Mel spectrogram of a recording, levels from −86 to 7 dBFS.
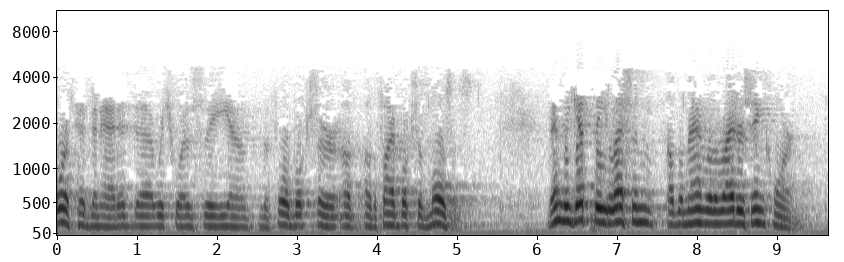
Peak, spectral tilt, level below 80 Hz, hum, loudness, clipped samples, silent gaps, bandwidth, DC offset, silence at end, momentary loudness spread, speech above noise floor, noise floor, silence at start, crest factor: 0 dBFS; -13 dB/octave; -40 dBFS; none; -15 LUFS; under 0.1%; none; 4.4 kHz; under 0.1%; 0 s; 12 LU; 24 dB; -38 dBFS; 0 s; 14 dB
